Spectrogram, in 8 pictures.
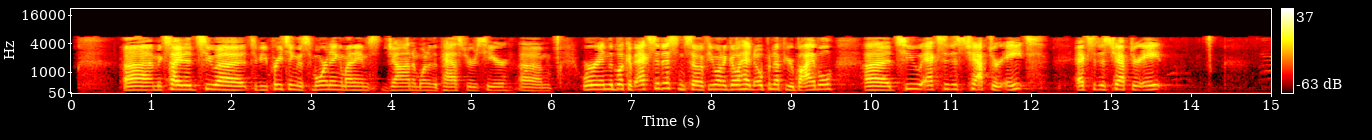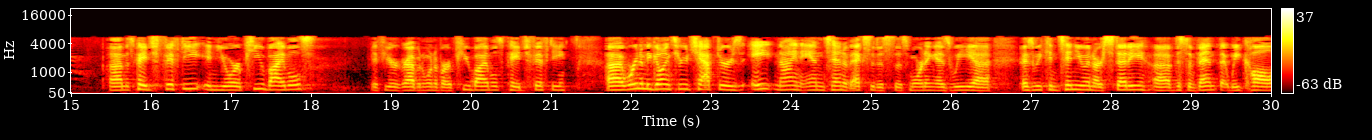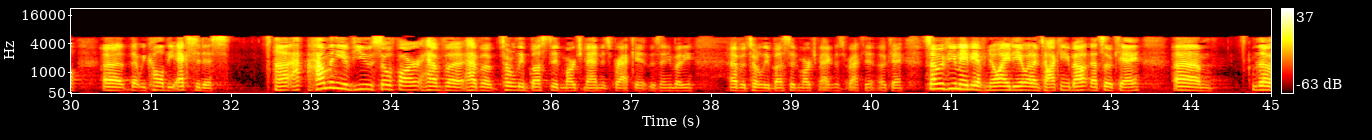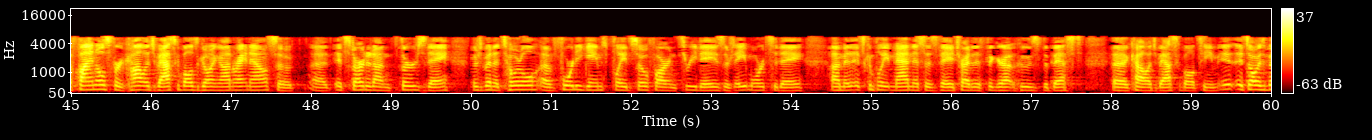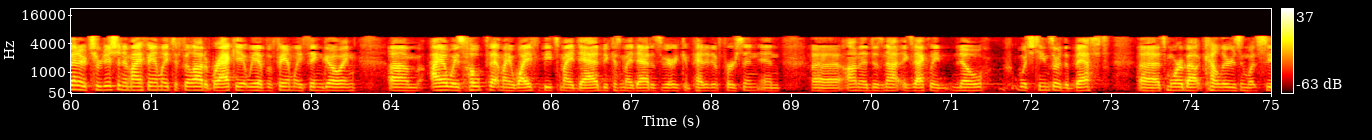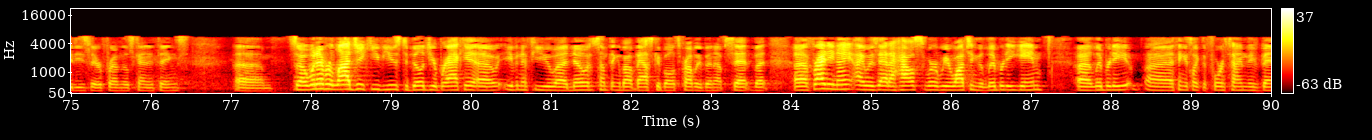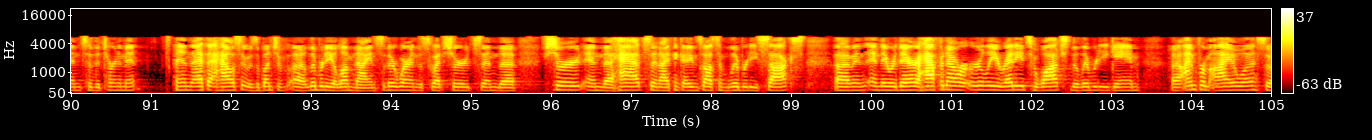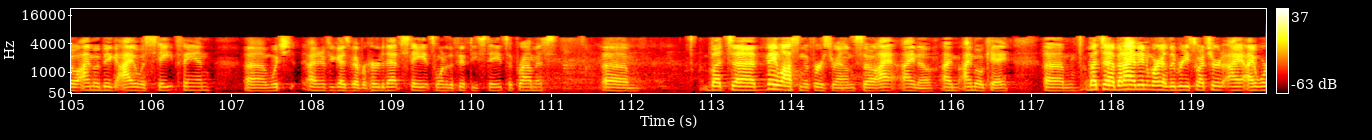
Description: Sunday Morning Rescue: A Study of the Exodus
